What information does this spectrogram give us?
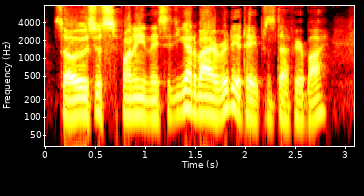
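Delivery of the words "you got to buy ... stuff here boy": put-on Newfoundland (Newfie) accent. Retelling what the company's sellers said: imitating a newfoundland accent. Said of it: "mainly Newfies".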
